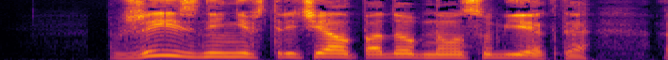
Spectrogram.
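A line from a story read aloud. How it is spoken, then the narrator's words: Joyful exclamation. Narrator (Russian): радостно воскликнул он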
